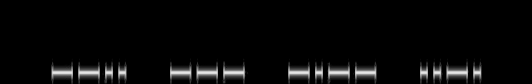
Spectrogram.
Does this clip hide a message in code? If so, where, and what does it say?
Yes: Morse code from 0.5 to 4.8 s, heard as a keyed tone, about 18 wpm, spaced as for 12 wpm, 550 Hz. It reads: ZOYF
